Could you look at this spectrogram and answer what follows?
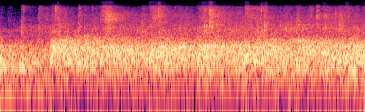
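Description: Audience applause fills the room, a dense, steady wash of many hands clapping loudly and continuously from near to far with no voices over it.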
